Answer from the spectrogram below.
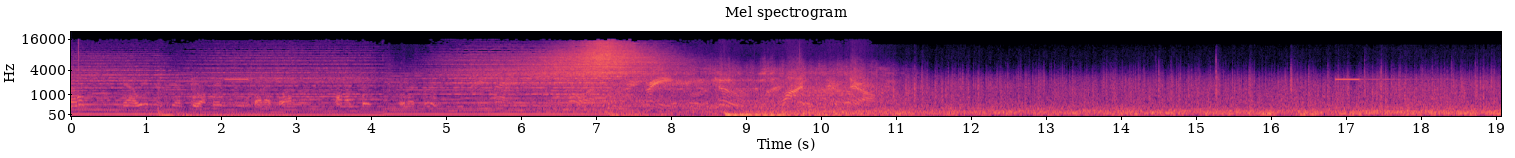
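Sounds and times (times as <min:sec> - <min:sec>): deep boom: 0:00.0 - 0:19.0
deep rumbling rush: 0:00.0 - 0:19.0.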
